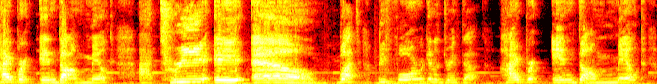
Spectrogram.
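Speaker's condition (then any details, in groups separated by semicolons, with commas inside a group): No condition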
